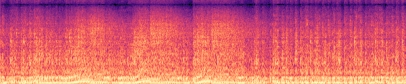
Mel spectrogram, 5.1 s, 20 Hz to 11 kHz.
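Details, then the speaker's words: Big-block Chevy V8 in a gasser drag car, first fire-up after sitting, carburetor downjetted: deep steady idle with quick throttle blips rising and falling cleanly; normal idle. "But the thing runs. I got up to temp and everything like that."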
